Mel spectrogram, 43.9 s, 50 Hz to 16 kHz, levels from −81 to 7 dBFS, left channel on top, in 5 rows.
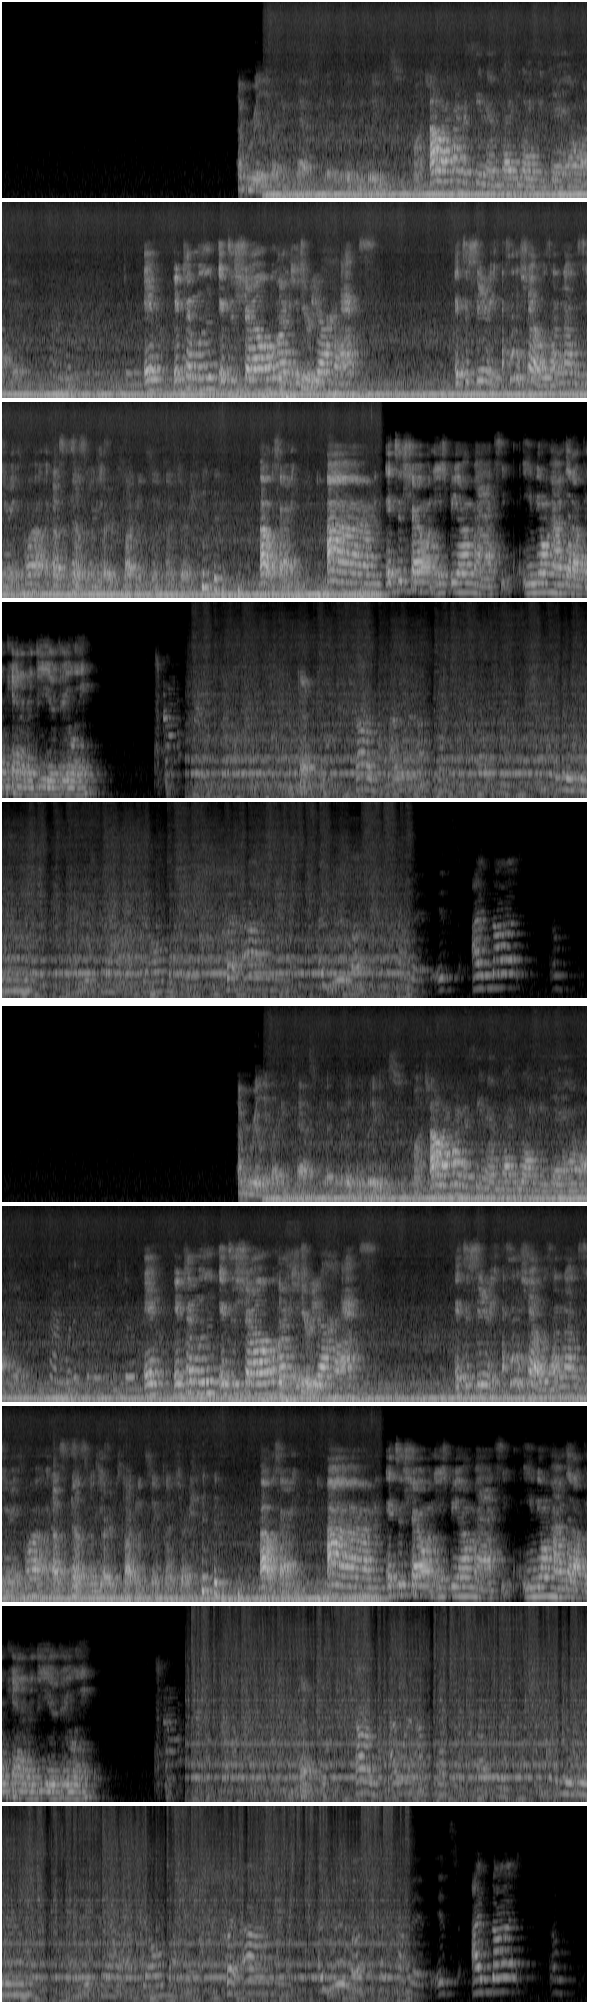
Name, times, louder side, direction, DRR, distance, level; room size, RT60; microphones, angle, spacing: voice 1, 3.5-6.4 12.9-13.8 18.3-20.8, right 1 dB, 25° right, -2 dB, 1.0 m, -32 dB
sound 1, 3.9-23.3, left 2 dB, 15° left, 0.5 m, -30 dB
voice 2, 6.4-9.1 10.9-14.3 15.6-18.4 18.8-19.1 21.4-22.0 22.4-27.6 28.7-28.9 29.2-29.3 30.8-30.9, left 1 dB, 75° left, -2 dB, 2.6 m, -27 dB
voice 3, 9.3-11.0 31.1-31.2 31.6-34.3 34.6-35.6 36.0-38.1 38.5-39.5 39.8-41.8 42.1-42.8 43.3-43.5, right 3 dB, 70° right, 1 dB, 0.8 m, -39 dB
sound 2, 29.1-41.2, right 2 dB, 45° right, 1.3 m, -38 dB
8.4 x 6.2 x 4.1 m, 0.68 s
head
